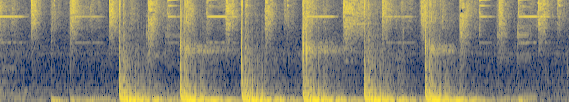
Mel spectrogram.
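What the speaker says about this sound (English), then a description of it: "Okay, so now clap and snare." Sharp, punchy clap and snare hits land in a steady rhythm, five loud strikes with heavy processed body, no voices.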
